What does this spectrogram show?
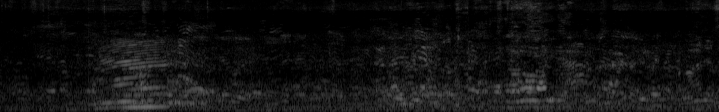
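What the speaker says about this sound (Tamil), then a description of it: "இந்த சைடு ஃபுல்லாக வந்து சன மாடுங்க தான்" Pregnant cows low repeatedly at a busy cattle market in Krishnagiri district, with loud moos near the start and middle standing out over a constant babble of people talking around them.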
